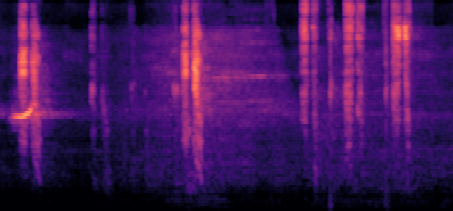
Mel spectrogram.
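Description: Indian ringneck parakeet giving a quick rising whistle, then sharp, harsh screechy notes in short bursts, with a few clipped squawks toward the end.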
